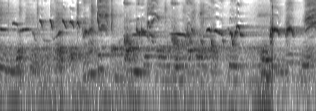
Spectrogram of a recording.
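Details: White-rumped shama at a singing contest in Đắk Lắk, Vietnam: a rapid run of clear whistled notes, short rising and falling slurs, with harsh squawk-like bursts and faint background voices.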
